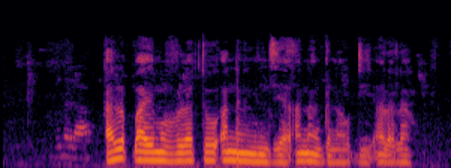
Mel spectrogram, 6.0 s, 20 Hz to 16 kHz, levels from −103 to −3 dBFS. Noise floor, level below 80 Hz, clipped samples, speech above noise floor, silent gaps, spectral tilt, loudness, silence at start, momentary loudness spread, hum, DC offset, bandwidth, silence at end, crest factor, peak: -74 dBFS; -68 dBFS; under 0.1%; 38 dB; none; -7.5 dB/octave; -37 LUFS; 0.85 s; 16 LU; none; under 0.1%; 7.8 kHz; 0.55 s; 18 dB; -20 dBFS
